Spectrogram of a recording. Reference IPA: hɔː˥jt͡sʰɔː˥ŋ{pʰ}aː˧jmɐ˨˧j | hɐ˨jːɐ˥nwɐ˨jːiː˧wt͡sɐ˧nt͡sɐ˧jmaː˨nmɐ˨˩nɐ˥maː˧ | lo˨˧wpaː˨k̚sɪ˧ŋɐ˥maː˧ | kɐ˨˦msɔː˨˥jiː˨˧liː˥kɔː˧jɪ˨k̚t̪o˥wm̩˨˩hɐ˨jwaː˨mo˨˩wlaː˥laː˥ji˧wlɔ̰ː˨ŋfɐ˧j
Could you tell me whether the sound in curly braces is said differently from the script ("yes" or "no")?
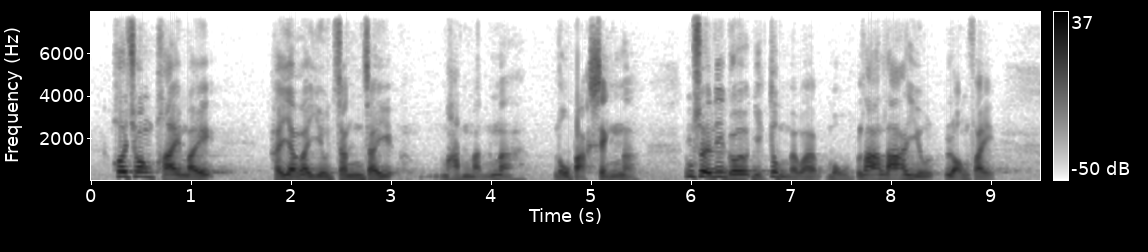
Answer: no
